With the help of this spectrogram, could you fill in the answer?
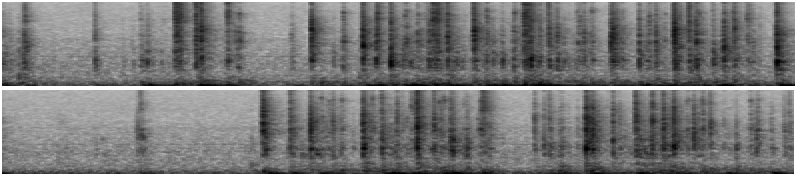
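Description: A full-size black plastic Logitech membrane keyboard with a hollow housing is typed on rapidly with the long fingernails and fingertips of both hands. Quick, bright plastic clicks and taps run in dense bursts over a soft low rumble, with a brief lull near the middle before the typing resumes.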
